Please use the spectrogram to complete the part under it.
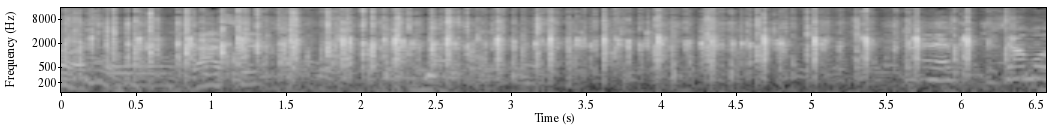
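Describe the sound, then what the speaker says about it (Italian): Applause breaks out at an Italian award ceremony, scattered clapping running under a speaker's voice for several seconds. "Applauso."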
